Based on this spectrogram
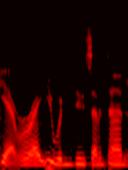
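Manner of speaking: mock dismissive, unconvinced, soft scoffing disbelief. Retelling how the disciples roll their eyes at Peter: imitating eye-rolling disciples. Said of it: "they probably roll their eyes a little bit like".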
